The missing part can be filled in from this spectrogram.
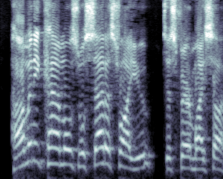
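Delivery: normal talking voice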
